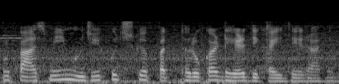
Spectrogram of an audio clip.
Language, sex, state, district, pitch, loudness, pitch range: Hindi, female, Chhattisgarh, Raigarh, 180 Hz, -24 LUFS, 155-200 Hz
